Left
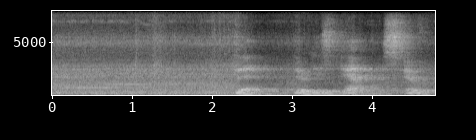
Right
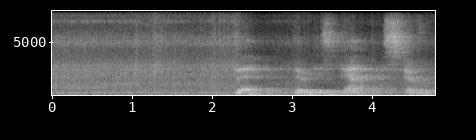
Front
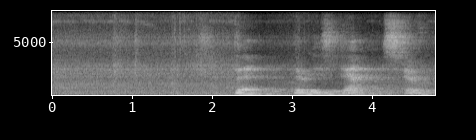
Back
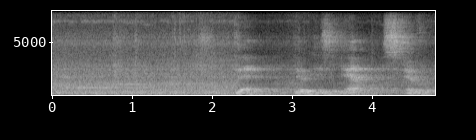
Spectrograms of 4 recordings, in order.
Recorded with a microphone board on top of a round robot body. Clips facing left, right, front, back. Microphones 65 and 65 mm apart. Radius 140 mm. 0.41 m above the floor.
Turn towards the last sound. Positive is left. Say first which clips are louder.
# right 1 dB, front 3 dB
turn(degrees=-20)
